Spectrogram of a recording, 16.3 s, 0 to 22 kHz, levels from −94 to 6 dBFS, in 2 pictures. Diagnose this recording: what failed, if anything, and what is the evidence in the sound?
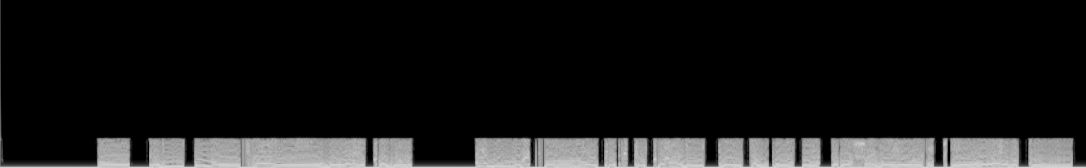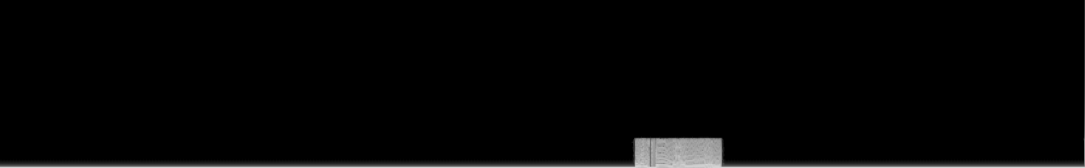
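Linear audio read as companded, throughout: a sample-format conversion fault, where plain 8-bit samples were expanded as mu-law codes, so values just on one side of zero turn into the largest outputs while those on the other side stay small, giving harsh distortion.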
